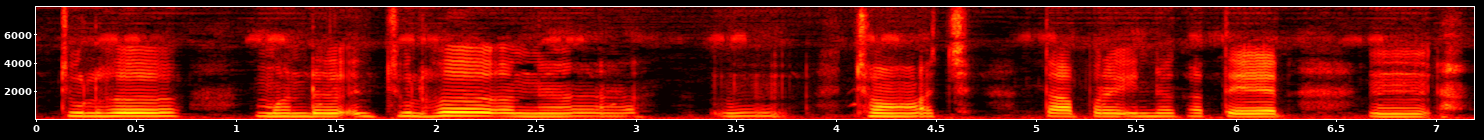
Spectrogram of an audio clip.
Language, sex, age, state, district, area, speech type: Santali, female, 30-45, West Bengal, Birbhum, rural, spontaneous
